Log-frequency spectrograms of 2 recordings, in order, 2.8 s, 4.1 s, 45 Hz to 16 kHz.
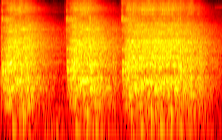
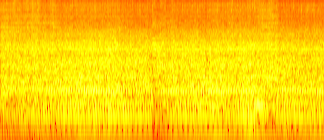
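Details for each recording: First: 2017 Tao Tao scooter electric starter spins in three bursts with a fast, even whir but never catches; fuse holds; no-start traced to a tight exhaust valve with no clearance. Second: 2017 Tao Tao scooter, small four-stroke, after fixing a tight exhaust valve, cleaning the carburetor, fresh fuel and oil, started on choke: catches right away and settles into a steady, even buzzing idle; sounds healthy.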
